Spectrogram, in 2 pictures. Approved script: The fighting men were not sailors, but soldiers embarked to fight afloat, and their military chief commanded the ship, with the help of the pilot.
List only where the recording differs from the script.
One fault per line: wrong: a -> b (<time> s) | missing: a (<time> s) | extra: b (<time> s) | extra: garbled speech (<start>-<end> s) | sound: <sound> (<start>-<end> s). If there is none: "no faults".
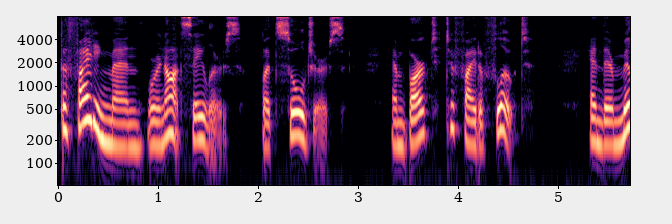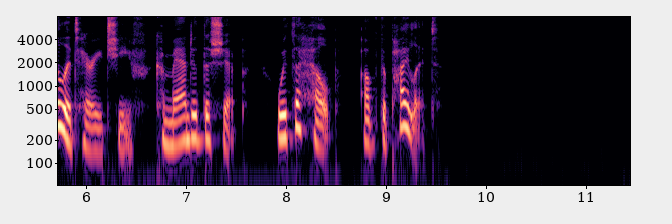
no faults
